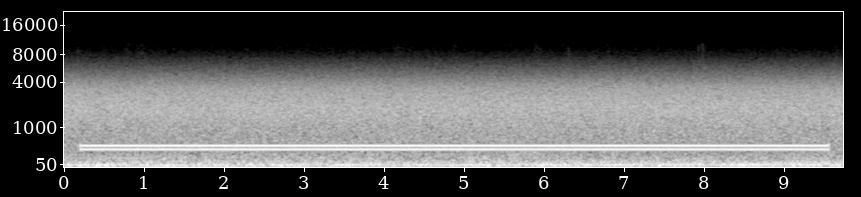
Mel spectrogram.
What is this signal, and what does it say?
Telephone call progress tone (North American or UK plan), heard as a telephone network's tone, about 350, 440 Hz, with phone line noise and street noise. Dial tone.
